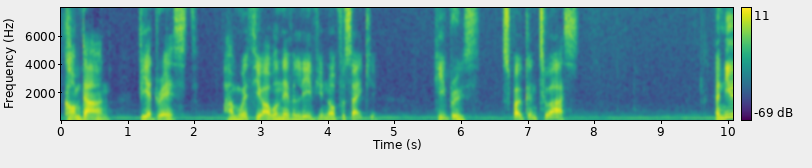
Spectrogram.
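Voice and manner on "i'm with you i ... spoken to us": ordinary talk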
